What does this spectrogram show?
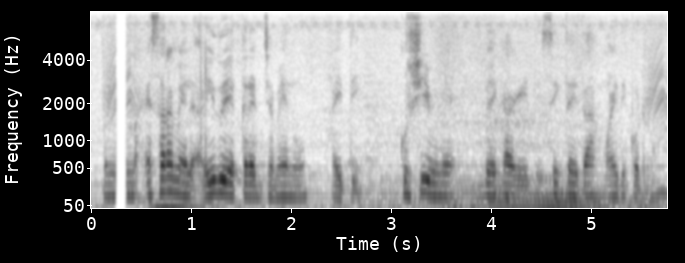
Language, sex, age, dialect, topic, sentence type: Kannada, female, 18-24, Central, banking, question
